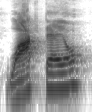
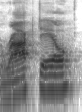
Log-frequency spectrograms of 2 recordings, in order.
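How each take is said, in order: First: The name begins with a W sound. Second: The name begins with an R sound.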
